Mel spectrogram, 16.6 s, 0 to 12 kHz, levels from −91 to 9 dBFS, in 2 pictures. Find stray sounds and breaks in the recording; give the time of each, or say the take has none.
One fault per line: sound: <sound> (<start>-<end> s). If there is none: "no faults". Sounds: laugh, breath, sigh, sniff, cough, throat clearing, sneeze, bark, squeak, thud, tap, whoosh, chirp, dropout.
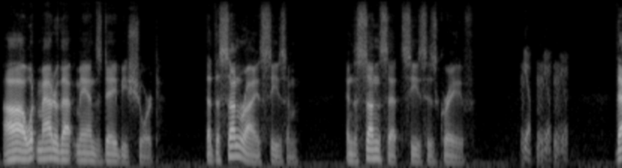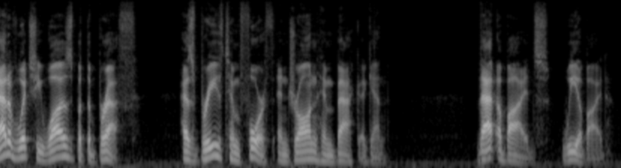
sound: laugh (6.9-7.6 s)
